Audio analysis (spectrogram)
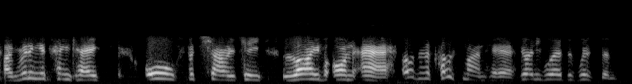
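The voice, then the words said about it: Slightly out of breath. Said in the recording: “I'm sound slightly out of breath”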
